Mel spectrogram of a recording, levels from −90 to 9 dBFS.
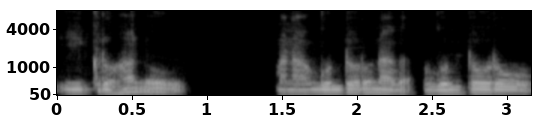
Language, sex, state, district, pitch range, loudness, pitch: Telugu, male, Andhra Pradesh, Guntur, 70-110 Hz, -30 LUFS, 105 Hz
